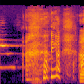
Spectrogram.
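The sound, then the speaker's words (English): A short burst of several cat meows played as a sound effect, loud, rising and falling in pitch in quick succession, preceded by a brief steady electronic tone. “I'm pulling up cat piano.”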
